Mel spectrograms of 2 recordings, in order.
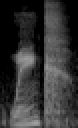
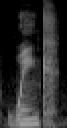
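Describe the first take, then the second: No difference in how they are said.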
